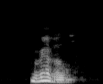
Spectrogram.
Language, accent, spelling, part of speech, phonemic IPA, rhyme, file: English, Southern England, revel, noun / verb, /ˈɹɛv.əl/, -ɛvəl, LL-Q1860 (eng)-revel.wav
- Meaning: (noun) 1. An instance of merrymaking; a celebration 2. A kind of dance 3. A wake for the dead; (verb) 1. To make merry; to have a happy, lively time 2. To take delight (in something)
